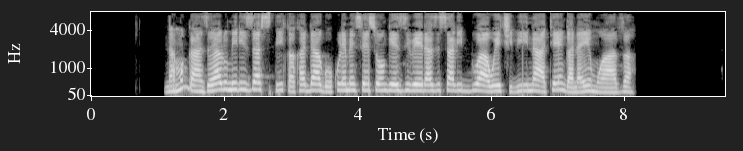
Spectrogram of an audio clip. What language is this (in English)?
Ganda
